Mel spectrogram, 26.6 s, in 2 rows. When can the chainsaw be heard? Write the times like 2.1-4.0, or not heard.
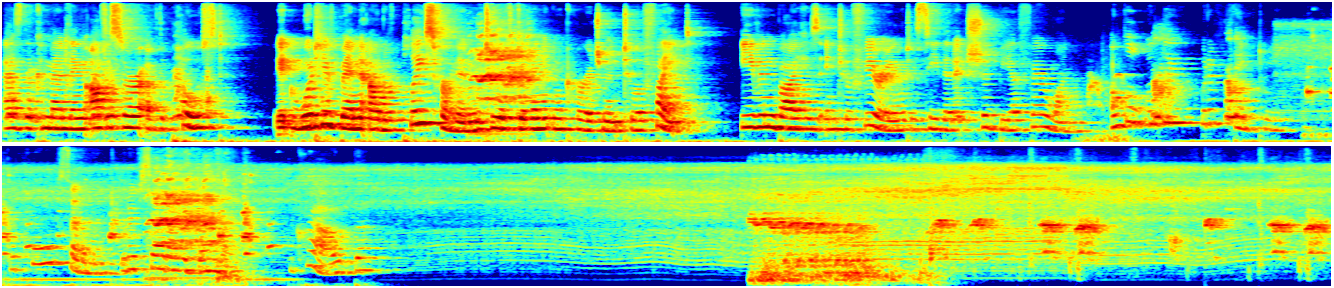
12.7-26.5.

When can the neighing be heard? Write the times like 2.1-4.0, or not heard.
4.7-5.3, 14.7-15.7, 20.8-22.7.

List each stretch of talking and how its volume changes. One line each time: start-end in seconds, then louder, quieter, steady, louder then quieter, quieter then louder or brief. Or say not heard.
0.0-17.0 quieter.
